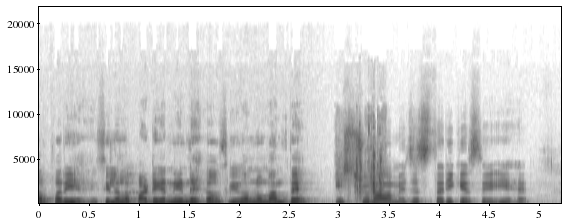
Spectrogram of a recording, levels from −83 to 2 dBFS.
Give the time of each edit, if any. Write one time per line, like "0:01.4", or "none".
0:02.8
